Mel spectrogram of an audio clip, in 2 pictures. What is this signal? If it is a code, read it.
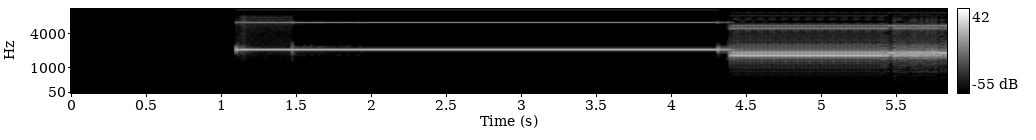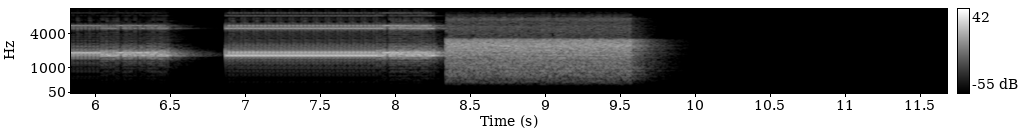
Fax machine handshake, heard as a long tone, a warble and hiss, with room echo.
